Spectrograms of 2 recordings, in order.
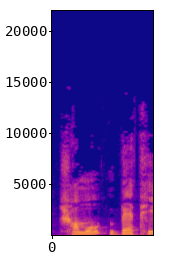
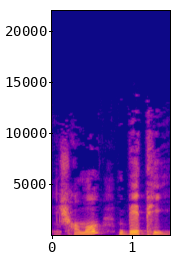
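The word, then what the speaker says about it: সমব্যথী: উচ্চারণ হবে নামতা পরেরটি সমব্যাথী সমব্যাথী নয় সমবেথি এটি হবে সঠিক উচ্চারণ।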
